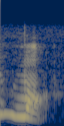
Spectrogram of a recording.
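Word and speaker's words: mon: Here, we don't pronounce this N, we just say mo.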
